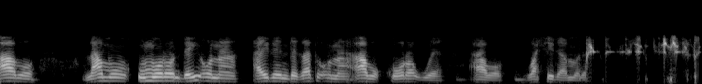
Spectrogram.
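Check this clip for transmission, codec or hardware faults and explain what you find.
One fault is present: a codec payload misread from 5.86 s, just after "wasiri amore", to the end of the clip. The AMR stream is packed in octet-aligned form but decoded as bandwidth-efficient, so every field lands in the wrong place and the speech turns into garbled noise and warble that barely tracks it. Before that point, the narrowband AMR path passes roughly 200 Hz to 3.5 kHz with light coding damage, which fits the 12.2 kbps mode.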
